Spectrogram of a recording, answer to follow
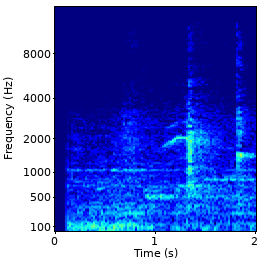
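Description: A Sphynx cat gives a short, rising call about a second in. Background music begins near the end.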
